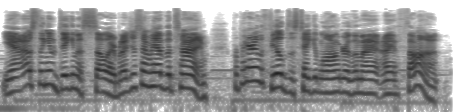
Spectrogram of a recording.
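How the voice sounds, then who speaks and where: A man reads the part of a young farmer husband from a visual novel game. He sounds high and bright, earnest yet hesitant, with mild impatience. Music runs behind. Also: expressive, quick pace, exaggerated voice.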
